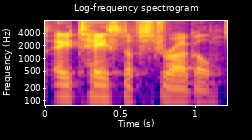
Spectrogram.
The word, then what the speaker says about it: A Taste of Struggle: It's by, if phonetically it's spelled A/T/O/S. Mm-hmm. However, I did some digging, and it's pronounced A Taste of Struggle. That's how you would say it.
